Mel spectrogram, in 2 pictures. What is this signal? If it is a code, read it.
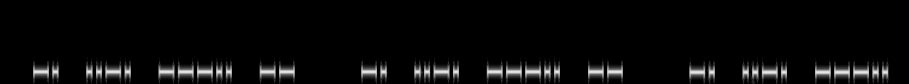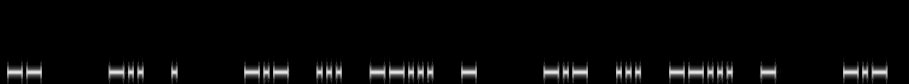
Morse code, heard as a keyed tone, about 25 wpm, spaced as for 18 wpm, 590 Hz. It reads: NF8M NF8M NF8M DE KS7T KS7T K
